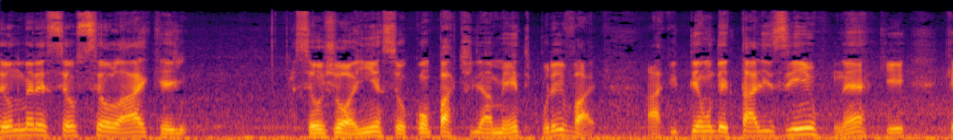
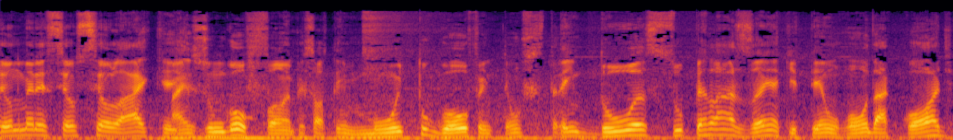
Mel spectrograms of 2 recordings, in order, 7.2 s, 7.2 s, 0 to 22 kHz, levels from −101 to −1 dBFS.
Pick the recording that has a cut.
second; 2 cuts; at 1.2 s, 4.1 s

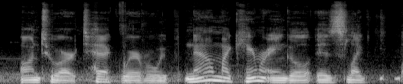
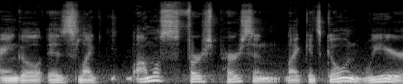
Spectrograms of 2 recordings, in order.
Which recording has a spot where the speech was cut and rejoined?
first; 1 cut; at 1.8 s

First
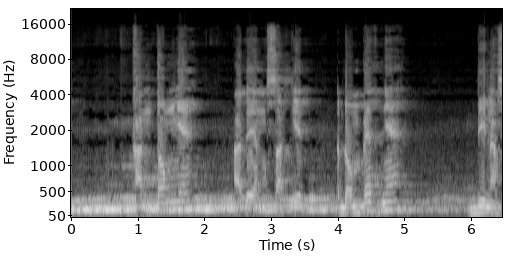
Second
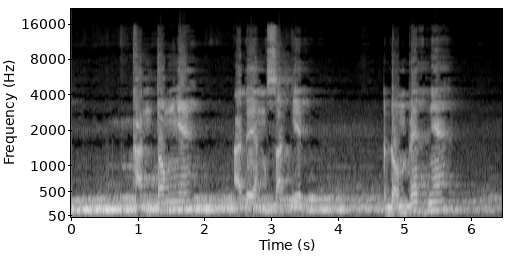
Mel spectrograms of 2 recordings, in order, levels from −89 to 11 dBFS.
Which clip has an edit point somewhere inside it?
first; 1 cut; at 3.9 s

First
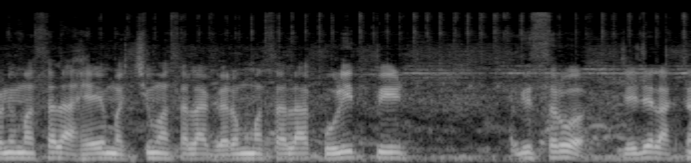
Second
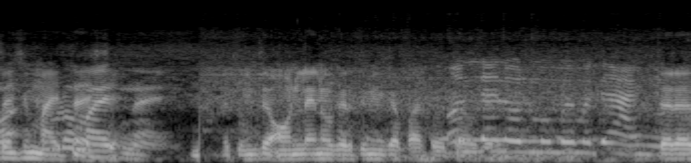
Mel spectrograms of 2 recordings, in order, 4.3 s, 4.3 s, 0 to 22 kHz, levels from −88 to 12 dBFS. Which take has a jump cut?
second; 1 cut; at 1.2 s

